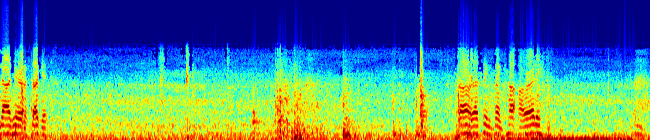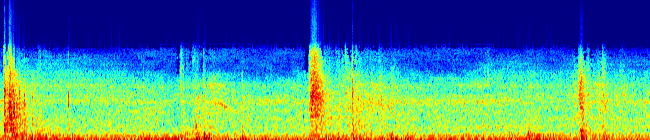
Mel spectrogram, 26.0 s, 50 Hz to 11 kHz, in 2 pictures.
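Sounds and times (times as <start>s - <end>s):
vehicle engine rumbling: 0.0s - 26.0s
sharp knocks: 5.0s - 7.2s, 7.8s - 9.5s, 13.0s - 14.0s.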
